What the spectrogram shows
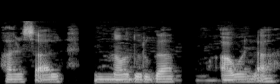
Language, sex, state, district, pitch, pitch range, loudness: Bhojpuri, male, Uttar Pradesh, Varanasi, 120 Hz, 115-125 Hz, -20 LUFS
